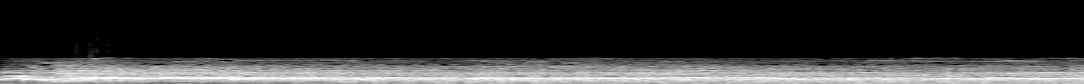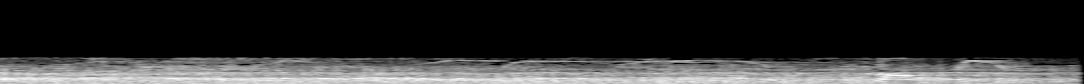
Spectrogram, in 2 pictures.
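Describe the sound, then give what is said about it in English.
A dinner crowd at the opening of a national campaign applauds and cheers steadily and loudly for the whole stretch, a dense wash of clapping mixed with shouts and whoops and no single voice standing out. “And I'm very happy in your applause and very happy at the informality of this dinner with old friends of mine.”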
